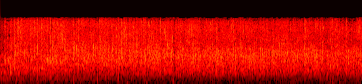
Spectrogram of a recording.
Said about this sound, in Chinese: 结果后面的人读到都认识他的祖先，突然讲到的时候，底下也响起一片热烈的掌声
